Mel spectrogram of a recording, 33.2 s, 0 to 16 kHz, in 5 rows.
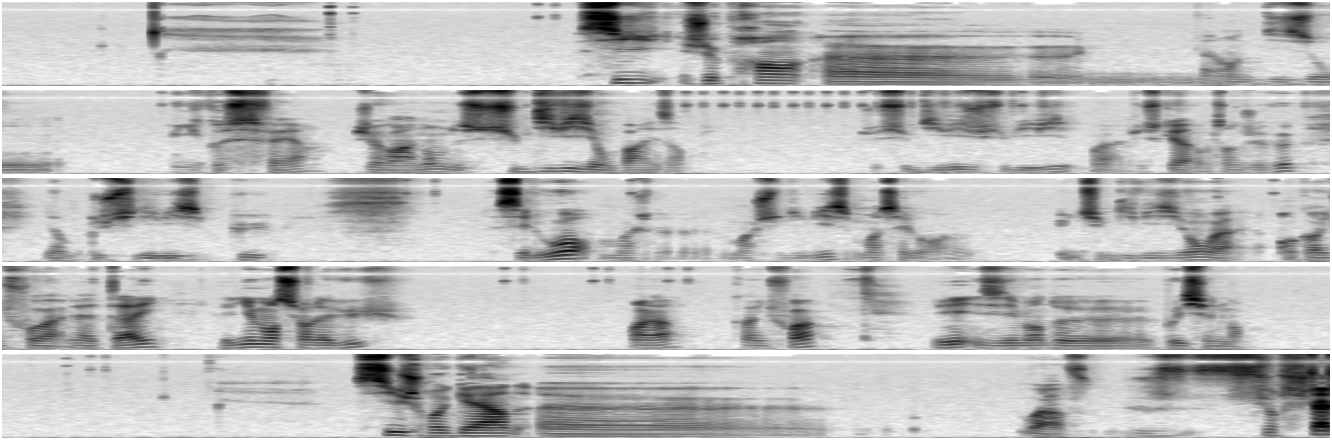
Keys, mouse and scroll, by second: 1.2 w, 2.0 x, 3.4 shift+a, 9.6-14.3 drag, 14.8-17.9 drag, 19.2-24.7 drag, 26.4 x, 27.5 shift+a.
